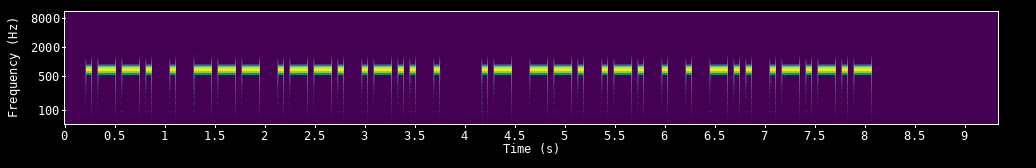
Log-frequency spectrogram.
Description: Morse code, heard as a keyed tone, about 20 wpm, 700 Hz. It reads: PEOPLE AGREED.
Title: Sentences with 3-Word Phrases - 20wpm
